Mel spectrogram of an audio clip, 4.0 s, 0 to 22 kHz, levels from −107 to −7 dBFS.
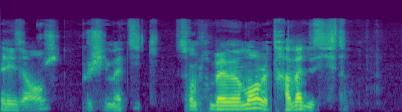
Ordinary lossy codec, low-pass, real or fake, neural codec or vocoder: AAC, 32 kbps; 10.8 kHz; fake; codec, 44.1 kHz, 7.8 kbps, Pupu-Codec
